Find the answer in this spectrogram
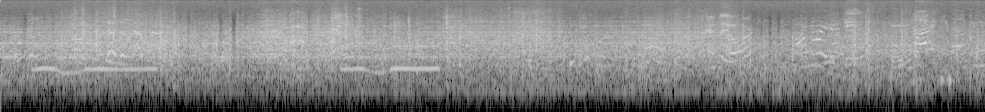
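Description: Miniature park train riding along its track, a steady rumble and rattle throughout. A held tone that dips briefly in pitch sounds twice in the first half.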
